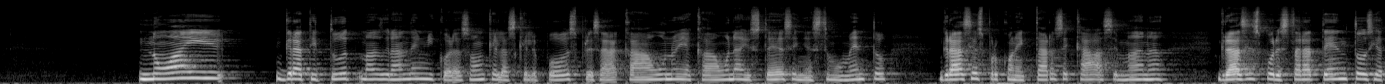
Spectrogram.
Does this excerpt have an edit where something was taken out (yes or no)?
no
